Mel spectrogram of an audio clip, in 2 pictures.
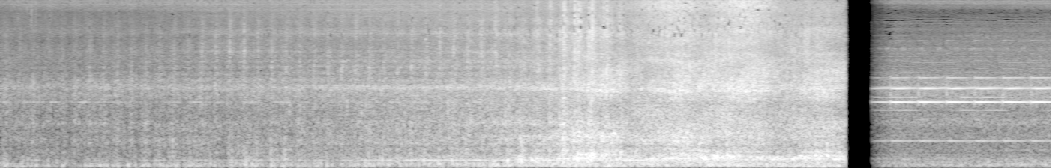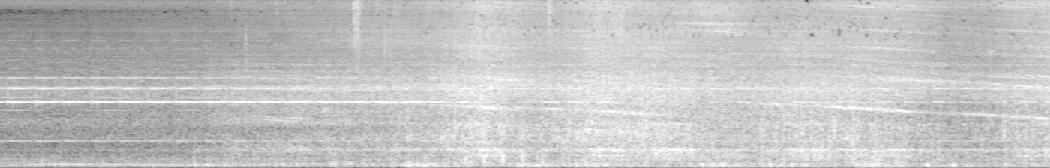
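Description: Suburban passenger trains approaching and passing. The first train's running noise builds to a loud rumble and clatter of wheels on rails and stops abruptly about eleven seconds in. Then a level crossing's warning bells ring in steady tones as a second train approaches, with a tone falling in pitch as the train passes near the end.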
